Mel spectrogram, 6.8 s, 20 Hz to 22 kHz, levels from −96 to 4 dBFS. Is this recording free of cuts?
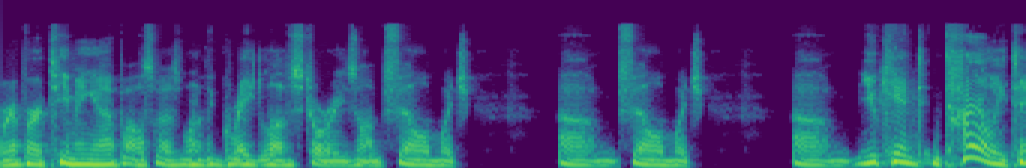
no; 1 cut; at 4.1 s

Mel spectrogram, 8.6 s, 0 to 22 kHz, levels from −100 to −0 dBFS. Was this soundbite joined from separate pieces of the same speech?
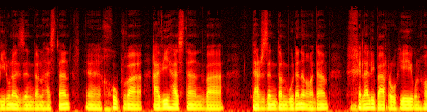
no; 0 cuts

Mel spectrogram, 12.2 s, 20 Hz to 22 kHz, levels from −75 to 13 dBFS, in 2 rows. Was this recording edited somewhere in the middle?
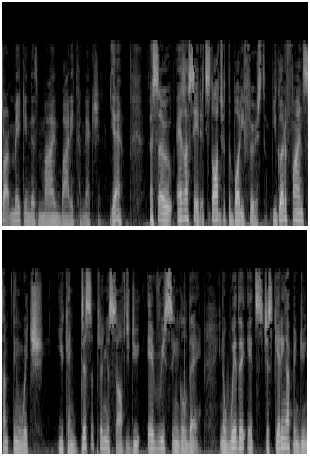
no; 0 cuts

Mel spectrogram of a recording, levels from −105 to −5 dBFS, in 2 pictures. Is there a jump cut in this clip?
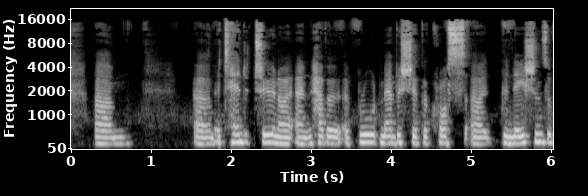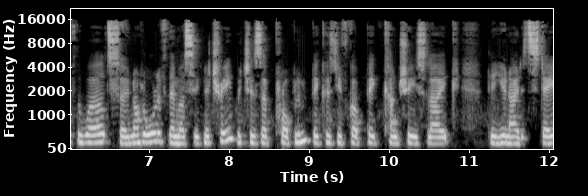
no; 0 cuts

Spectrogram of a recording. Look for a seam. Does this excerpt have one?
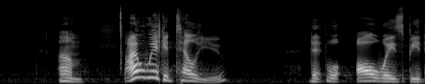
yes; 3 cuts; at 1.3 s, 1.6 s, 3.2 s

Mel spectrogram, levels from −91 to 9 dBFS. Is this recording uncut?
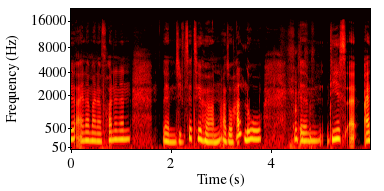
no; 1 cut; at 2.3 s

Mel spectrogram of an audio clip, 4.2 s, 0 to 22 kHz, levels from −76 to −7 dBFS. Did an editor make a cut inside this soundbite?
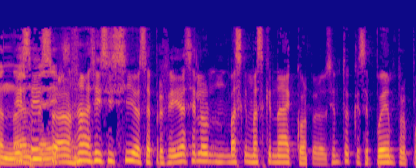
yes; 1 cut; at 3.1 s

